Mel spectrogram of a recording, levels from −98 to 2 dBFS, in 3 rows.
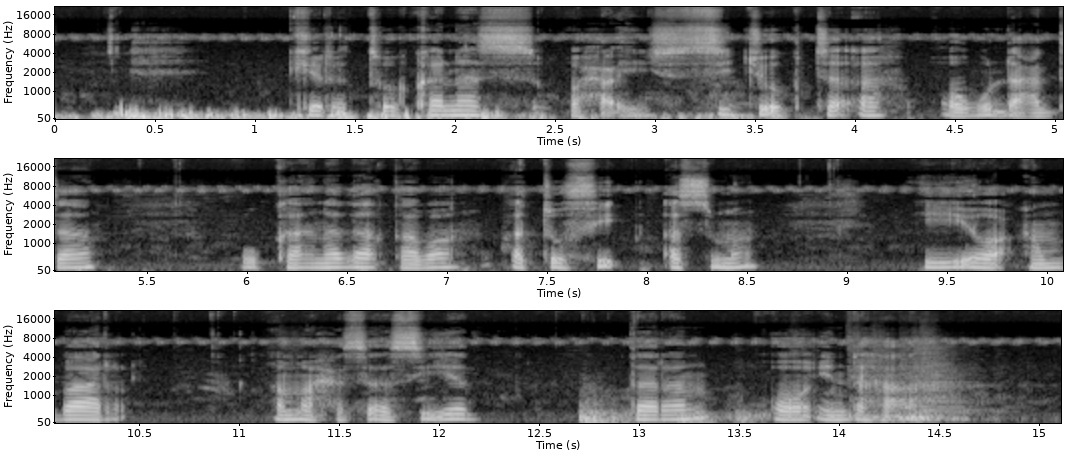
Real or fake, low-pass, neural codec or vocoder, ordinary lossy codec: real; none; none; none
